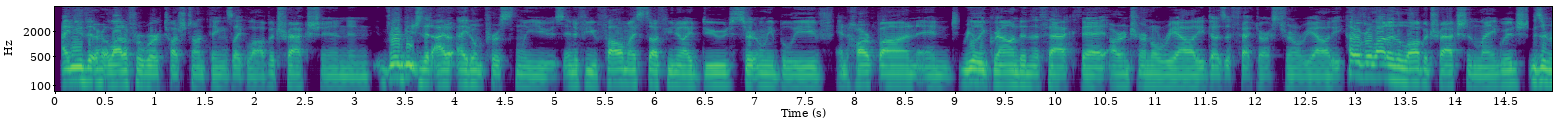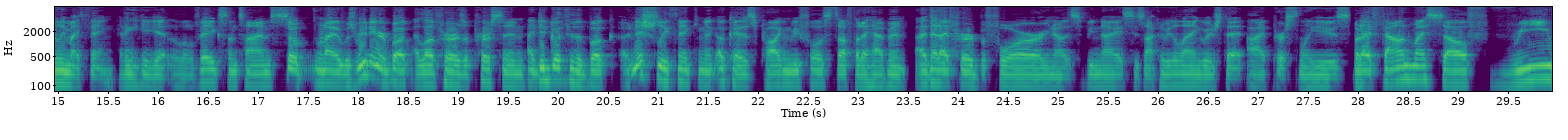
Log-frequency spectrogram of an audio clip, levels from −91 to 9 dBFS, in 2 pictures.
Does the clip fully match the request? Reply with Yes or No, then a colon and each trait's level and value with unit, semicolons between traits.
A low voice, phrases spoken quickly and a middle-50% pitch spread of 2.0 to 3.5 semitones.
Yes: low, 100 Hz; fast, 270 wpm; average, 3.0 semitones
